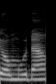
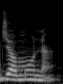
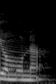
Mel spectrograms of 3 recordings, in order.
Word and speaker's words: यमुना: में व्यव हुए हैं य का उच्चारण हिंदी में ज नहीं होता है कभी भी आप जैसे कि यमुना होता है ठीक है हम क्या बोलते हैं उड़िया में जमुना लेकिन वह हिंदी में क्या होता है यमुना ठीक है जबकि ओड़िया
